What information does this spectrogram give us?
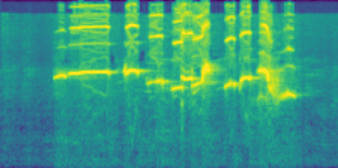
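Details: Oriental magpie-robin, a Sumatran male challenging rivals, pours out a continuous three-second phrase: a long pure whistle followed by rapid varied chirps, trills and slurred notes.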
